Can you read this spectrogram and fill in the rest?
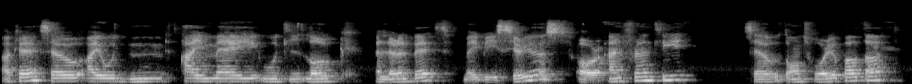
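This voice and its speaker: Slow, friendly man hosting a video call. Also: medium pitch, dull audio. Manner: friendly, hesitant with fillers. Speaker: interviewer, host of a live online class. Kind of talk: live video call mock interview.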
